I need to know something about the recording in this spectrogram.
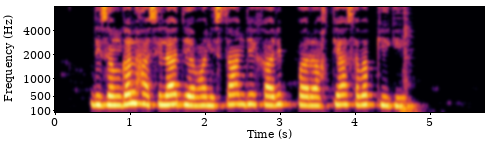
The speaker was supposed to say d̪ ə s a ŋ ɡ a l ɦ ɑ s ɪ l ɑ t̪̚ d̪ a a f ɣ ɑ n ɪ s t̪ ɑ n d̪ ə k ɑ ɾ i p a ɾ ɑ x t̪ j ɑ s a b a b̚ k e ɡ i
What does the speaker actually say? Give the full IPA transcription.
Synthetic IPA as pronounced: d̪ ə z a ŋ ɡ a l ɦ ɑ s ɪ l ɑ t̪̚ d̪ ə a f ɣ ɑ n ɪ s t̪ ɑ n d̪ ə x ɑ ɾ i p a ɾ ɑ x t̪ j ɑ s a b a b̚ k e ɡ i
